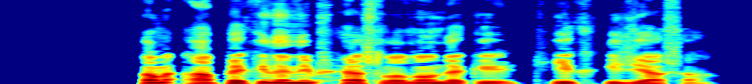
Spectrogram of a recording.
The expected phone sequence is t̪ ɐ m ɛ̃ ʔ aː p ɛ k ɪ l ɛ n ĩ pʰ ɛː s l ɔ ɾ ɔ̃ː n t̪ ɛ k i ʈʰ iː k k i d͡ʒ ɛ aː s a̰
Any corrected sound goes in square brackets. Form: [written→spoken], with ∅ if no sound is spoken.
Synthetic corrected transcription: t̪ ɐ m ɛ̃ ʔ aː p ɛ k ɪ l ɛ n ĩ pʰ ɛː s l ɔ [ɾ→l] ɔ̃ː n [t̪→d̪] ɛ k i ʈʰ iː k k i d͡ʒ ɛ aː s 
